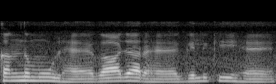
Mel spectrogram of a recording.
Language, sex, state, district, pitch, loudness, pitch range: Hindi, male, Chhattisgarh, Bilaspur, 150 Hz, -19 LUFS, 125-165 Hz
